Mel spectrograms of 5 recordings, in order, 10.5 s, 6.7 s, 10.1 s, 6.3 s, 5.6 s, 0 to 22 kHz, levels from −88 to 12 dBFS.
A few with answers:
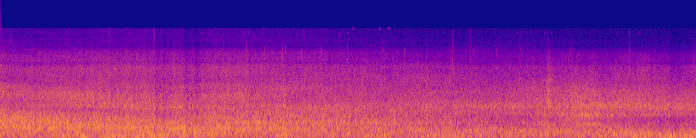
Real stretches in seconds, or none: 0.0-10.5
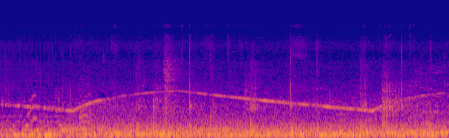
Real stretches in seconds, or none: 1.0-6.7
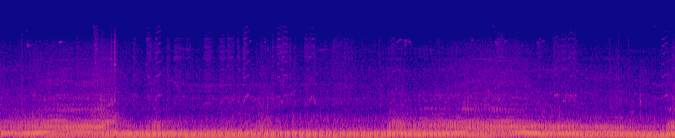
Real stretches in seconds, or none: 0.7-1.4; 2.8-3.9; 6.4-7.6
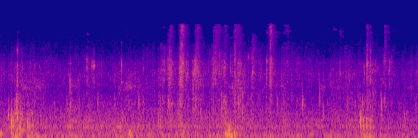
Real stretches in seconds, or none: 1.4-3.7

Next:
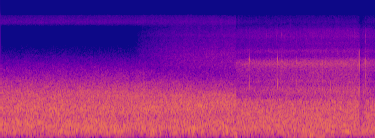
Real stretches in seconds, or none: 0.9-1.8; 3.9-5.6

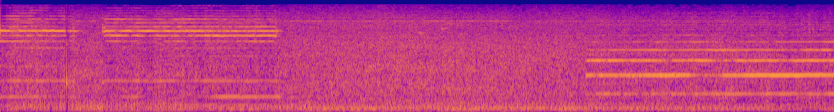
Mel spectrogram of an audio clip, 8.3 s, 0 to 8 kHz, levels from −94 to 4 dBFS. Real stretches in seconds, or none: 5.9-6.6

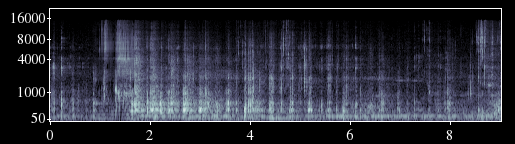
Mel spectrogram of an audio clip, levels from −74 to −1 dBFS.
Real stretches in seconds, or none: 0.0-0.9; 1.7-9.0

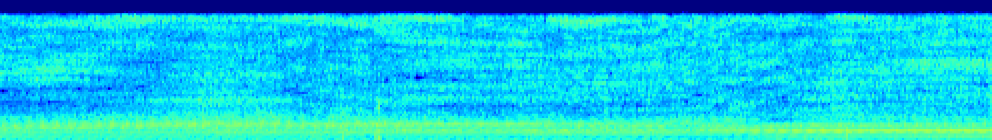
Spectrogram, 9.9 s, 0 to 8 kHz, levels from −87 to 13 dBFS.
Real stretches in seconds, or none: 0.0-1.7; 2.3-9.9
